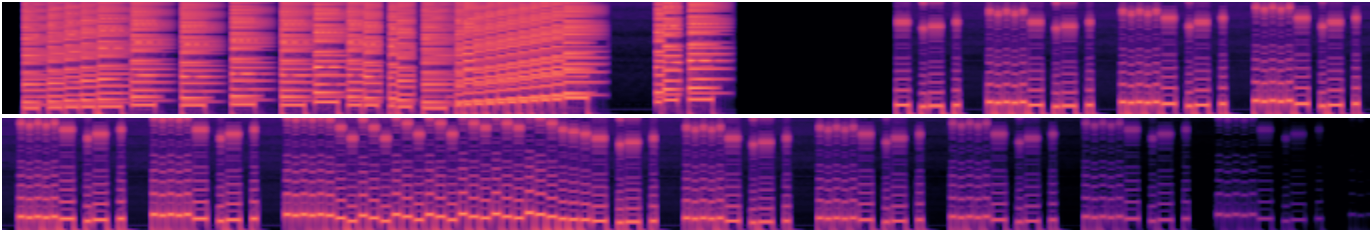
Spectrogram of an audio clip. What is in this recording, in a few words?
Game Start BGM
